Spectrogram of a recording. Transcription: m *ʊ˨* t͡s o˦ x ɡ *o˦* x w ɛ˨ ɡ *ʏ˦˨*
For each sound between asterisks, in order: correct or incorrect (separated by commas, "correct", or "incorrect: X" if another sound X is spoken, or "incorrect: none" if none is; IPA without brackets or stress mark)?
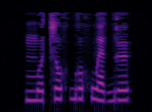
correct, correct, incorrect: ʏ˦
